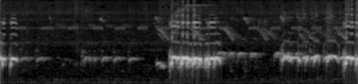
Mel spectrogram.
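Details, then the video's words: A zebra dove lure song of the local type: a few sparse short coos, then a loud rolling trilled phrase, a drawn-out note, and another run of rapid coos. "Suara perkutut lokal pikat dan pancingan paling manjur di putar sekali langsung jadi rame"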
